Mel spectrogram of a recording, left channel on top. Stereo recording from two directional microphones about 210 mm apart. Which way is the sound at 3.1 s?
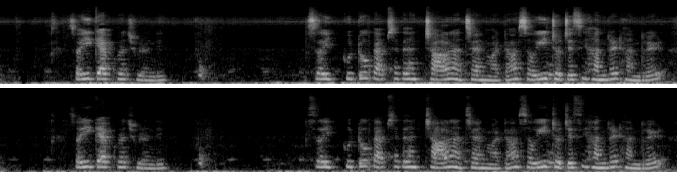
15° left (ahead or behind).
